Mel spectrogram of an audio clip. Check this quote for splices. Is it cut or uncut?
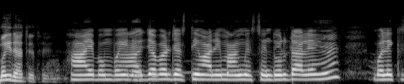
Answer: cut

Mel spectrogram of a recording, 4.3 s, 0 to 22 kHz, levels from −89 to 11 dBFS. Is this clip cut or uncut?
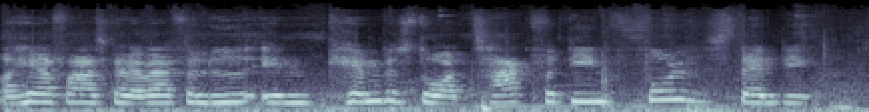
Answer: cut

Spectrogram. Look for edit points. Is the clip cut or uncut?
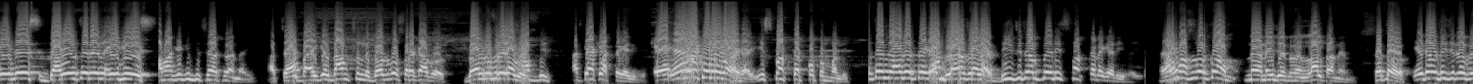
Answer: cut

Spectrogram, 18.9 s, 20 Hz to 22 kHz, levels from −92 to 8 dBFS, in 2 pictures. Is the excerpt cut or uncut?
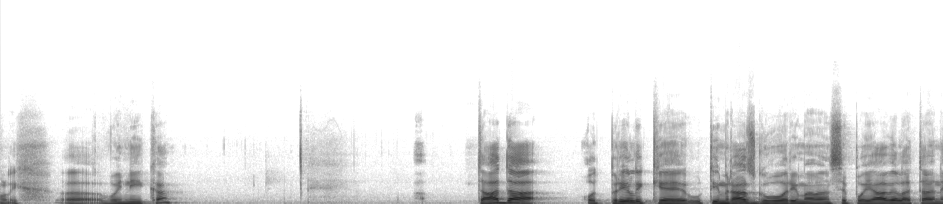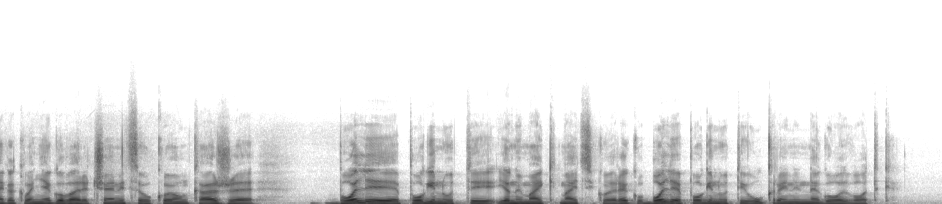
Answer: uncut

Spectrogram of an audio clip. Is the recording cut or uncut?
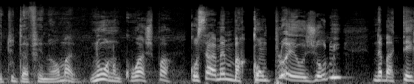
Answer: cut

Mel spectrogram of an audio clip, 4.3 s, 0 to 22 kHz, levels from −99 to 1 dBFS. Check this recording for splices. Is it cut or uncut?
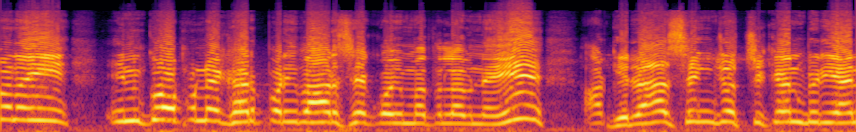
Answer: cut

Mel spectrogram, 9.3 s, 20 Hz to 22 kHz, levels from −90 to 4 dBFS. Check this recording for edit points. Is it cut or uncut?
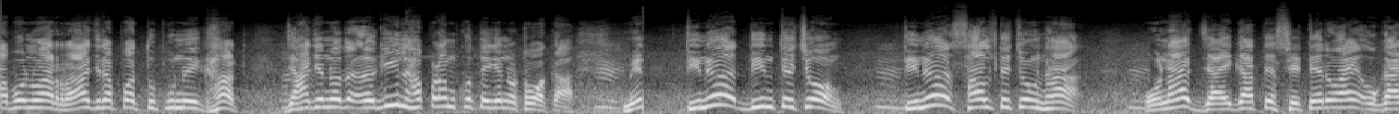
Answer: cut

